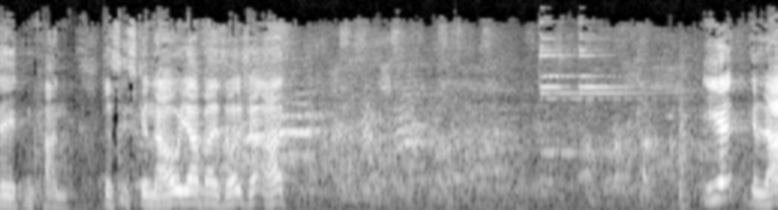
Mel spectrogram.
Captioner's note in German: Lachen und Zurufe DIE LINKE - Glockenzeichen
